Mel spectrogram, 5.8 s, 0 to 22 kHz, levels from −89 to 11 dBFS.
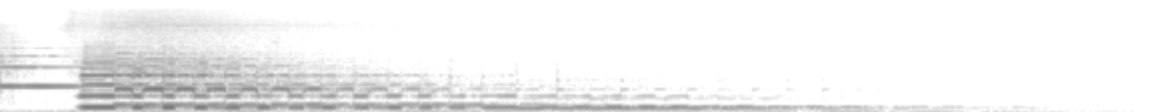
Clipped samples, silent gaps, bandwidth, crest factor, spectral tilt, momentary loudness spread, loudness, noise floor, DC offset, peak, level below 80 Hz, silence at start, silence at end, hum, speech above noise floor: under 0.1%; none; 16 kHz; 20 dB; -6 dB/octave; 19 LU; -46 LUFS; -89 dBFS; under 0.1%; -28 dBFS; -76 dBFS; 0 s; 1.55 s; none; 43 dB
